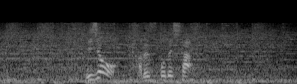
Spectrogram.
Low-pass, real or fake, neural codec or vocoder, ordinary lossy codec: 7.2 kHz; real; none; MP3, 32 kbps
